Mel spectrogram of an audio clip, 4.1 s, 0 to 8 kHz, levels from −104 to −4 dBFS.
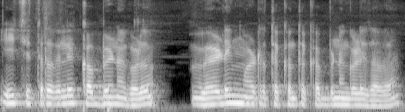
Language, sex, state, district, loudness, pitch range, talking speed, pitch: Kannada, male, Karnataka, Koppal, -15 LUFS, 130-150 Hz, 90 wpm, 140 Hz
